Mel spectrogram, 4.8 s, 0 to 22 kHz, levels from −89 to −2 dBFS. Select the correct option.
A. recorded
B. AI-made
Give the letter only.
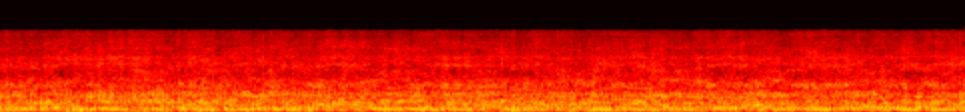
B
